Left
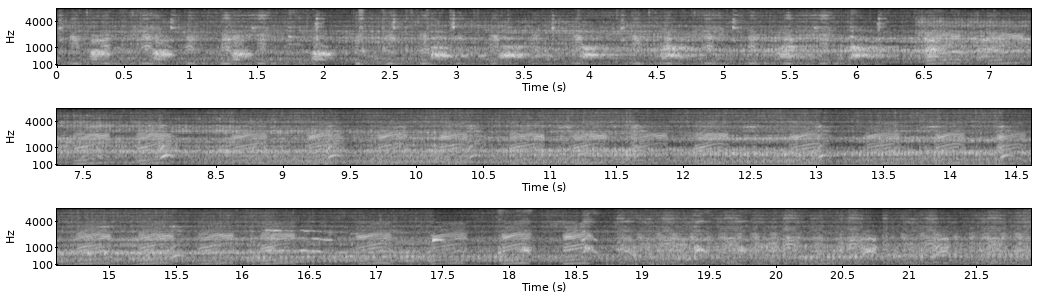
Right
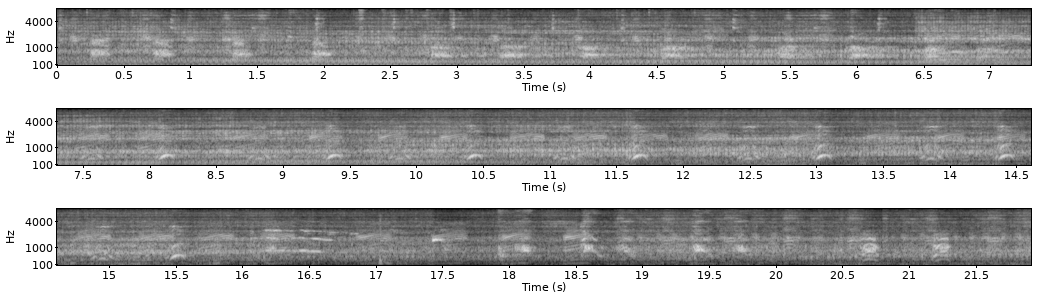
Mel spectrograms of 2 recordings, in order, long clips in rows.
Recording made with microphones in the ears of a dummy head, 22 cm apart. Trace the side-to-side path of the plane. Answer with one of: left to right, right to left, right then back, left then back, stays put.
right to left.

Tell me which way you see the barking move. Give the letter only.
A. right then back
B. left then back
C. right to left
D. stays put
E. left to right
E.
